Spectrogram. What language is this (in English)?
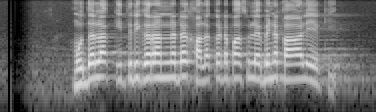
Sinhala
